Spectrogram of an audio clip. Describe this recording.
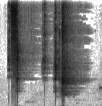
sound of a coke can opening
coke, soda, open, can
